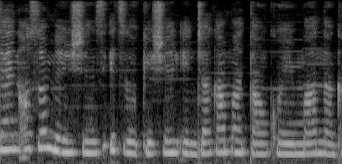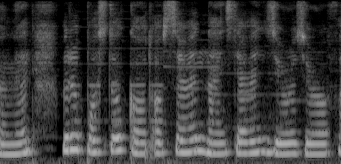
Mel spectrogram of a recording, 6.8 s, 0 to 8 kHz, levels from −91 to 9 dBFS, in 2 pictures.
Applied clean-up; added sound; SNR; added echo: neural separator model SepFormer DNS4.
